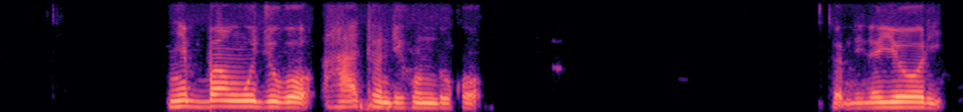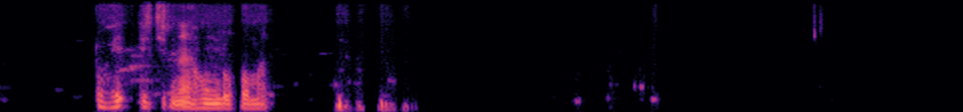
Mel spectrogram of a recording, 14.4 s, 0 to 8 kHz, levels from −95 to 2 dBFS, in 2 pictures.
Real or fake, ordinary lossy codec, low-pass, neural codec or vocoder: real; Opus, 16 kbps; 7.2 kHz; none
